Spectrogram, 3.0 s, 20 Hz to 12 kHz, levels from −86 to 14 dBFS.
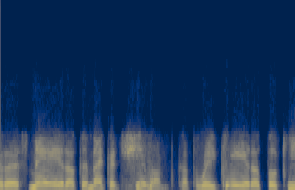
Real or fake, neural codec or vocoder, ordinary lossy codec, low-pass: fake; codec, 16 kHz, 1.1 kbps, Voila-Tokenizer; Opus, 32 kbps; 7.2 kHz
